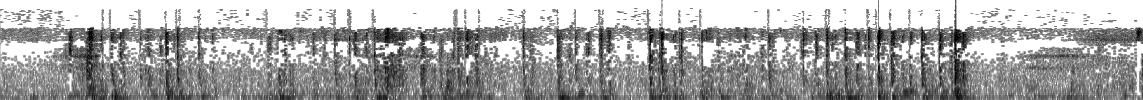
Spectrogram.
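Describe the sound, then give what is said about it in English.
Typing on a computer keyboard: many quick, light key clicks in irregular bursts and runs, fairly faint and steady over several seconds, with no voices. “I'll type this in the RC room.”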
